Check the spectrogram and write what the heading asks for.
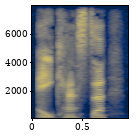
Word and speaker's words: Acaster: My dialect would encourage me to say Acaster, but he is from the Midlands, and he pronounces his name with an A sound, not an R.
